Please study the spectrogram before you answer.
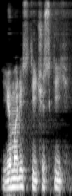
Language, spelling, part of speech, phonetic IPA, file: Russian, юмористический, adjective, [jʊmərʲɪˈsʲtʲit͡ɕɪskʲɪj], Ru-юмористический.ogg
- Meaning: humorous, comic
